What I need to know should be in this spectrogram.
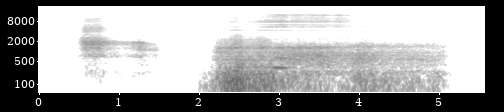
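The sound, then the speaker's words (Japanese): Breath is blown gently into an ear in two soft, airy puffs: a short, light one, then a longer, fuller blow that slowly fades out. Quiet, with no voices. “お耳、ふうふうしてあげちゃいまーす。”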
